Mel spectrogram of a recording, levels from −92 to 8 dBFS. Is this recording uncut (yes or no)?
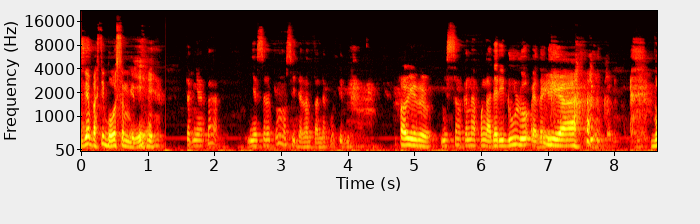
no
